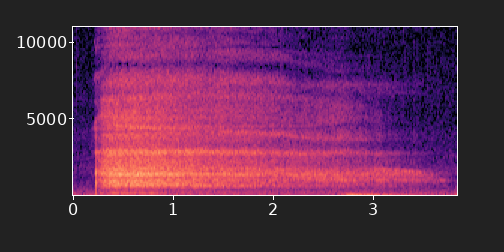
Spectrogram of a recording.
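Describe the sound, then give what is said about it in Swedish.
A deep breath slowly exhaled through the mouth: a steady, breathy rush of air that starts suddenly, holds, then tapers off gradually over a few seconds, with no talk. “Ta ett djupt andetag in genom näsan, fyll upp bröstkorgen, magen med luft. Och släpp ut andetaget långsamt genom munnen.”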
